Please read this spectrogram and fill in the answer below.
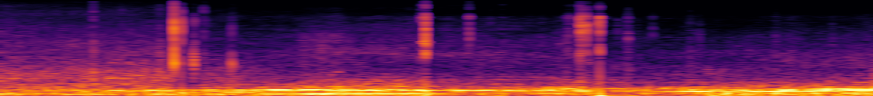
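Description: Car engine running close by in street traffic, a steady low hum, with a few sharp clicks about one, two and three seconds in.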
